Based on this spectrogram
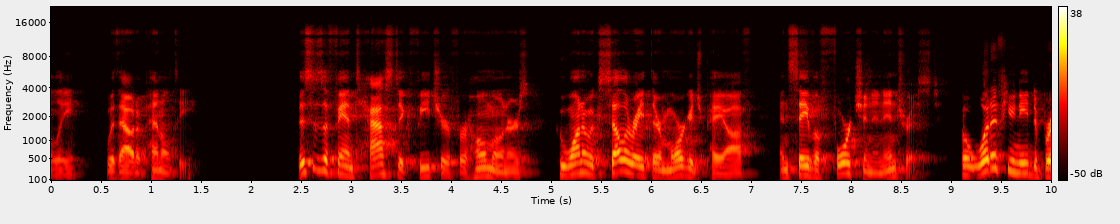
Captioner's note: excited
